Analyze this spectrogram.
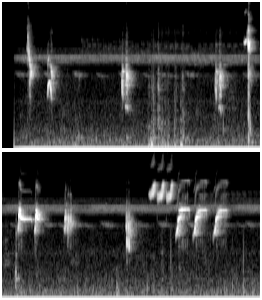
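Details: Blood-breasted flowerpecker, described as agitated: scattered sharp, high ticking notes at uneven intervals, then a quicker cluster of short chips near the end, over a steady high-pitched tonal hum.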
